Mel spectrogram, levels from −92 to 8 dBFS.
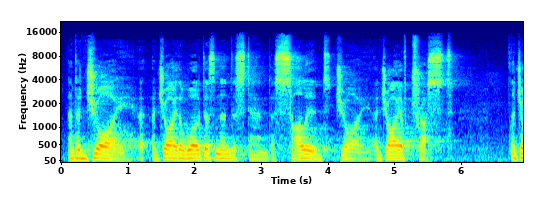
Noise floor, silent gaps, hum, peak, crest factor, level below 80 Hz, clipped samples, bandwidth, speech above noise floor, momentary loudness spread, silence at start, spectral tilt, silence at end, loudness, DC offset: -52 dBFS; none; none; -8 dBFS; 16 dB; -54 dBFS; under 0.1%; 15.5 kHz; 28 dB; 12 LU; 0.1 s; -5 dB/octave; 0 s; -24 LUFS; under 0.1%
